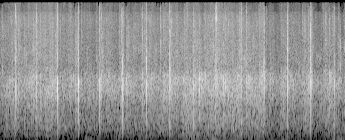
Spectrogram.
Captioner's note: cheers and applause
